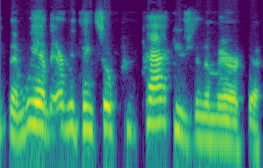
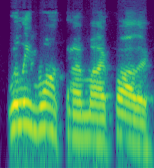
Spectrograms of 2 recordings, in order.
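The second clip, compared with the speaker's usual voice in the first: ordinary talk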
